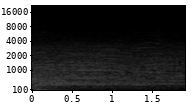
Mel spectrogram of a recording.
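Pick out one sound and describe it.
Ice skates scrape across ice.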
